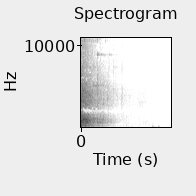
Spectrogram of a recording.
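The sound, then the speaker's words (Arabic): A glass cup shatters in an old radio comedy program, a bright crashing burst that fades out within a second, followed by two soft, low knocks. “كوب تحطم، صوت عادي جدا.”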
